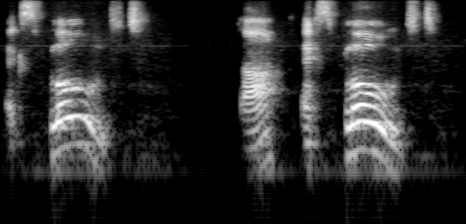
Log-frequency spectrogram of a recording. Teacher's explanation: Daí você vai colocar o Dzinho fraco ali no final.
